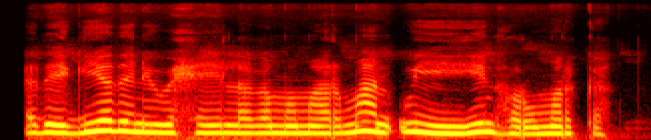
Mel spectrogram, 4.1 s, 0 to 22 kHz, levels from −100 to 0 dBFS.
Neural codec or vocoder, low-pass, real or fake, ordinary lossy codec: none; 19.8 kHz; real; none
